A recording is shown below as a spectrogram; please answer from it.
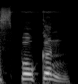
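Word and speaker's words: spoken: तो आपने देखा जो ई का उच्चारण है वो आ का उच्चारण आ रहा है, जो ई का साउंड है वो आ बन गया, कर्नल अल, स्पोकन अन, और इसी तरह से फनल अल।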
